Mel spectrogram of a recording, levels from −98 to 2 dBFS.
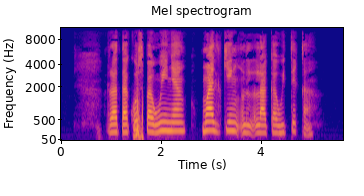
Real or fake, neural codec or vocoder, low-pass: real; none; 9.9 kHz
